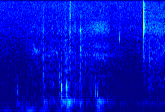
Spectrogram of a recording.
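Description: Faint handling noises at a lectern picked up by its microphone: papers being set down and soft knocks against the wooden podium, with a sharp click near the end.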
